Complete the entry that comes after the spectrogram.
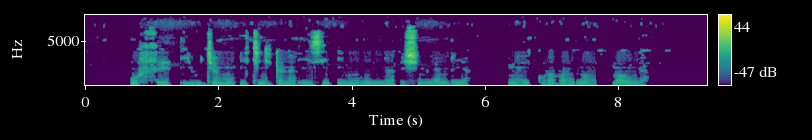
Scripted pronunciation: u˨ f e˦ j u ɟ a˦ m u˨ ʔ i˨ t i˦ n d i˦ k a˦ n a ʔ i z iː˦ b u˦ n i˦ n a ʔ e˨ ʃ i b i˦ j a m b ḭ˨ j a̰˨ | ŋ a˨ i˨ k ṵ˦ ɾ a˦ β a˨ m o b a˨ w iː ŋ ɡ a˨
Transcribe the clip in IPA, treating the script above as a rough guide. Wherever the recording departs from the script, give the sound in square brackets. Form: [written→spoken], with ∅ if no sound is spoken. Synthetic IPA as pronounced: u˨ f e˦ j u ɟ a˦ m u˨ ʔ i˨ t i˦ n d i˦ k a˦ n a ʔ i z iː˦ [b→m] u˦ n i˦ n a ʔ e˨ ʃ i [b→m] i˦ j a m b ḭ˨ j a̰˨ | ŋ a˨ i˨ k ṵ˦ ɾ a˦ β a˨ [m→n] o [b→m] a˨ w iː ŋ ɡ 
